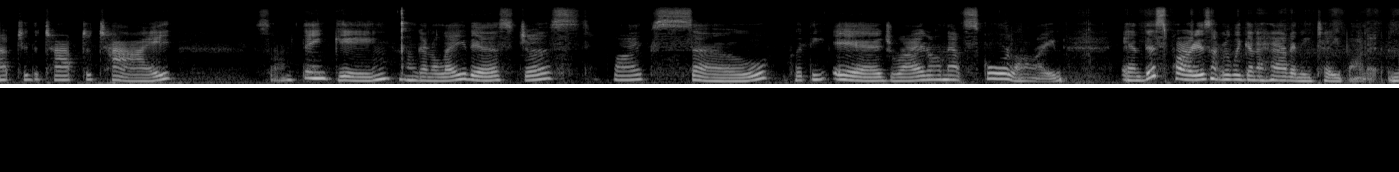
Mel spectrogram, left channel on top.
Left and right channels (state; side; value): silent; right; digital silence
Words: to the top to tie. So I'm thinking I'm going to lay this just like so. Put the edge right on that score line. And this part isn't really going to have any tape on it. And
